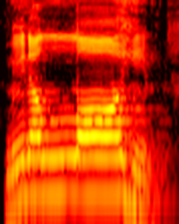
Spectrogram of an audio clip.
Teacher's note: ذالک الفضل من اللہ، من اللہ میں نون کو لفظ اللہ کے لام کے سامنے آئیں گے، تشدید زور دیں گے، اگر لام کے اوپر کھڑا زبر ہے، ایک امتداد میں کھینچیں گے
